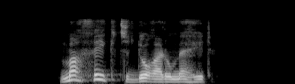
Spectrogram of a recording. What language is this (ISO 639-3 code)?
kab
